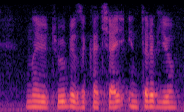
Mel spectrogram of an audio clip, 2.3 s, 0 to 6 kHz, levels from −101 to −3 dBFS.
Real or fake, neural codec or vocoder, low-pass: real; none; 5.4 kHz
